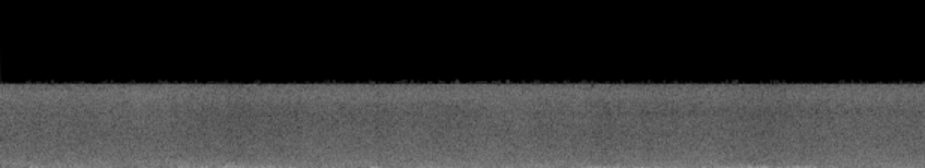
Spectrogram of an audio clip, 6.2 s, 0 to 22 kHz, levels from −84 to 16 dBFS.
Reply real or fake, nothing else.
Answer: real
